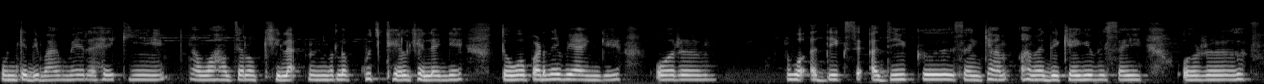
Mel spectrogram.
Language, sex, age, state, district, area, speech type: Hindi, female, 18-30, Madhya Pradesh, Ujjain, rural, spontaneous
